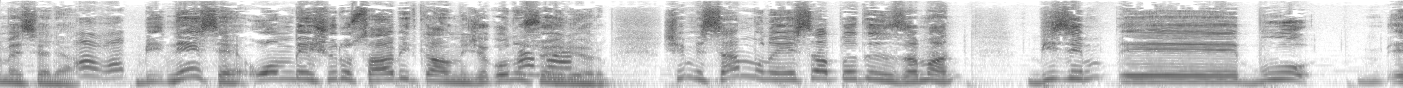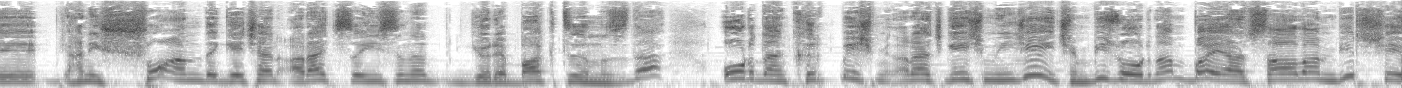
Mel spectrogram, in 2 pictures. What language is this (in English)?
Turkish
